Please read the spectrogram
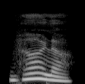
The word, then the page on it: ಢಾಳ: Kannada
